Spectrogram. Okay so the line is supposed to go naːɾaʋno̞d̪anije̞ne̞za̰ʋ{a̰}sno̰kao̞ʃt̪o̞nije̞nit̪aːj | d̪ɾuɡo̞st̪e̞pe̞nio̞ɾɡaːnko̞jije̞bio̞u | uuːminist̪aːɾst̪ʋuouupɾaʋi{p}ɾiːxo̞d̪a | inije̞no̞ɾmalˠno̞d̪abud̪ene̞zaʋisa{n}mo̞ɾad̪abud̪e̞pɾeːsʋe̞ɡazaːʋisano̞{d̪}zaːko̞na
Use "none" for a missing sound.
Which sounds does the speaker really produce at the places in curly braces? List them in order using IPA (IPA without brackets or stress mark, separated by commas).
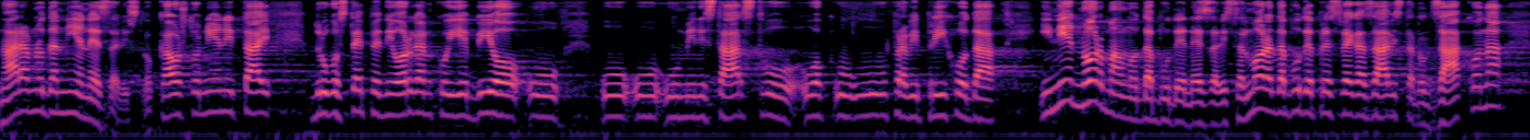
ḭ, p, n, d̪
